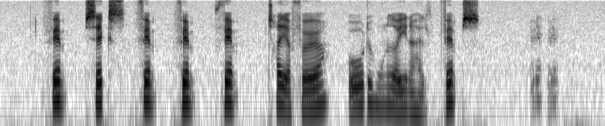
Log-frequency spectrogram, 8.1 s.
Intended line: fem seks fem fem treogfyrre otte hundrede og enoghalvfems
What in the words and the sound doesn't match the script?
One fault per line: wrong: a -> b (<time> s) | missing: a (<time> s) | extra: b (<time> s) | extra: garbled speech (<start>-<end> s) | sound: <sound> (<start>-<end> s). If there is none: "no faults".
extra: fem (2.8 s)
sound: laugh (7.1-7.5 s)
